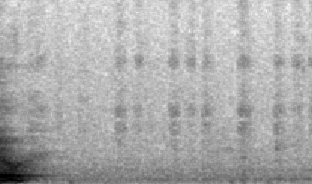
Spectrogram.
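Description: Pen writing on paper: a faint run of short scratching strokes.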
